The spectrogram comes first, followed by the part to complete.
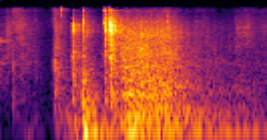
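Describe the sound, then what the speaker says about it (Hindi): A front door in a home swings open with a brief clunk and thud, followed by rustling movement and room noise, close by and moderately loud. "जाके जो है ना वो दरवाजा खोलते हैं"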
